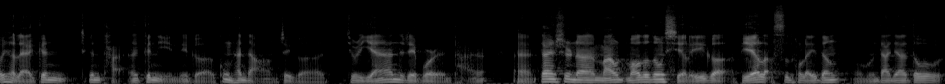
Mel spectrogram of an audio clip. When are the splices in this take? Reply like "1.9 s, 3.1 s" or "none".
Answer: 5.0 s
